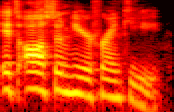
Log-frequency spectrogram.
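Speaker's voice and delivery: high, loud and enthusiastic; excited girl. Acted. Bonnie tells Frankie she likes it here, excited.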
